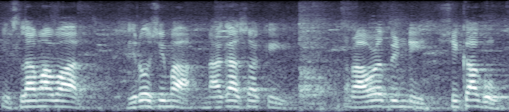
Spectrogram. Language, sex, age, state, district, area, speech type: Marathi, male, 45-60, Maharashtra, Buldhana, rural, spontaneous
